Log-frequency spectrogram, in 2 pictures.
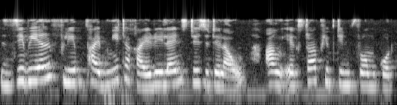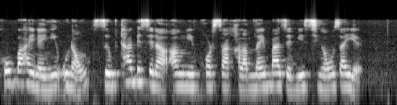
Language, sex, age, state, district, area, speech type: Bodo, female, 18-30, Assam, Baksa, rural, read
